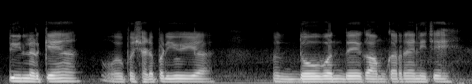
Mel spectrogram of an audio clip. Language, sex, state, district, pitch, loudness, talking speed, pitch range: Hindi, male, Punjab, Pathankot, 130 Hz, -14 LUFS, 190 wpm, 125-135 Hz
